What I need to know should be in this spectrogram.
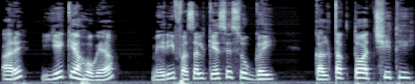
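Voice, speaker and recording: Man acting an earnest, higher-voiced poor farmer husband. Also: slow pace, dry recording, clean studio sound. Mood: dismayed. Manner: earnest, gently chiding. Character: patient, hardworking, weary poor farmer husband in a cartoon.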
